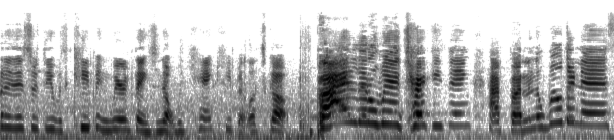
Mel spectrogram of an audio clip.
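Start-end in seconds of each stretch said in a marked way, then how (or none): none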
